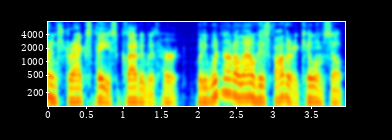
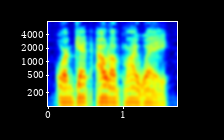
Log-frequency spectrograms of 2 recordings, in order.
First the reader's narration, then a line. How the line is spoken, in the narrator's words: snapped the king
